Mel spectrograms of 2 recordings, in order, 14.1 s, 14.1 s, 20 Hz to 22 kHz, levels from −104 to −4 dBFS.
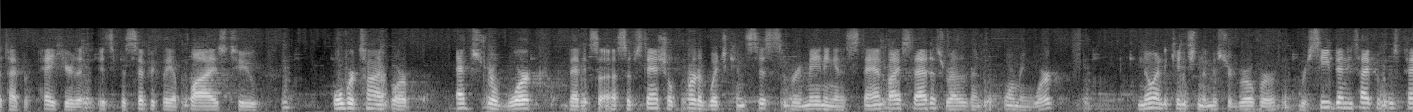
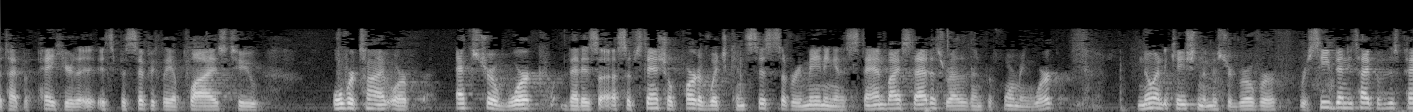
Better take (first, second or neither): second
